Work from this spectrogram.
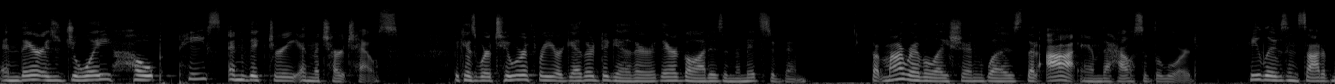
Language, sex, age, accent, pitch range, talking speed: English, female, 30-49, American, 155-210 Hz, 200 wpm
